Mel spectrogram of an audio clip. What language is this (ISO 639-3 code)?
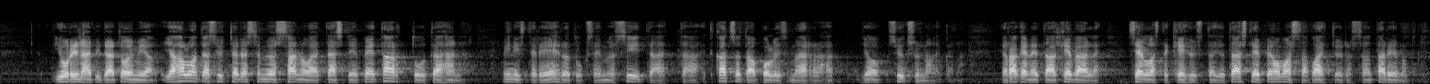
fin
